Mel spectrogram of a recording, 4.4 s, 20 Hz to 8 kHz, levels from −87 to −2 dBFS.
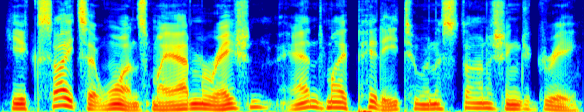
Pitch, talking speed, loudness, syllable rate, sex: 115 Hz, 180 wpm, -17 LUFS, 5.5 syllables/s, male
